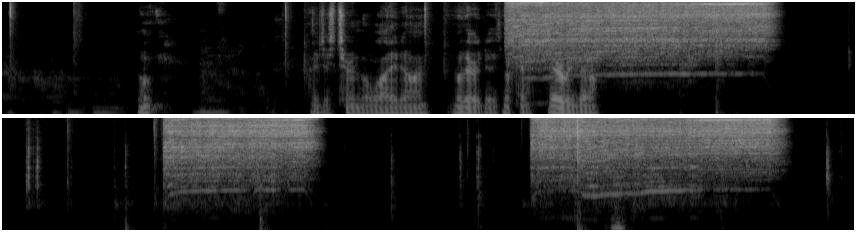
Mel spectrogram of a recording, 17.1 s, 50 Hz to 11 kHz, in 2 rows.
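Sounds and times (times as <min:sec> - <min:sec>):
electric screwdriver motor whine: 0:05.1 - 0:07.8, 0:10.2 - 0:11.7, 0:13.8 - 0:16.4
small clicks and taps: 0:08.8 - 0:09.9.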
